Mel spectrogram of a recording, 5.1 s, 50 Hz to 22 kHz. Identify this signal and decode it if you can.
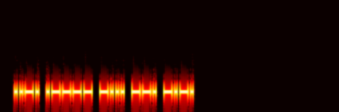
Morse code, heard as a keyed tone, about 30 wpm, 700 Hz. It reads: F1BGC
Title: DXCC-100 Call Signs - 5 Characters - Repeated 3x - 30wpm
